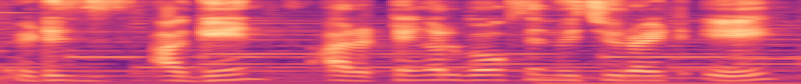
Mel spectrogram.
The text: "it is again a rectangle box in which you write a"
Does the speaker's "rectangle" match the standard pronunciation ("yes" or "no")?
no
